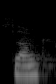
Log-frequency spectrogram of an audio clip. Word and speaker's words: Slonk: Did I pronounce that correctly? Is Slonk? Slonk? Slunk.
